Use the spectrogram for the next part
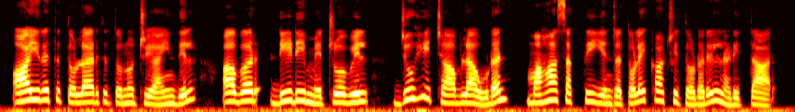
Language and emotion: Tamil, neutral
